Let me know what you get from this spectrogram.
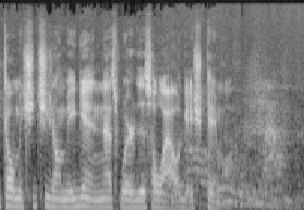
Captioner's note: audience gasping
